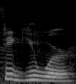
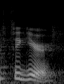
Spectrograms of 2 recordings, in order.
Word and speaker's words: figure: It is not figure. It's not you. It's a schwa. Everyone, figure. Figure.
